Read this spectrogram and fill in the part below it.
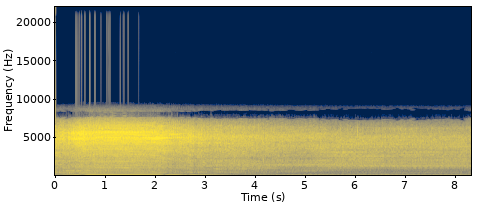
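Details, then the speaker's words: Mitsubishi 4G93 petrol engine idles smoothly, but when blipped its rising note carries a rough, relentless ticking; owner says it is not lifters, valves, injectors or compression, cause unknown. "idles nice, but once you give her gas, she's just relentless. Just ticking out of nowhere."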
